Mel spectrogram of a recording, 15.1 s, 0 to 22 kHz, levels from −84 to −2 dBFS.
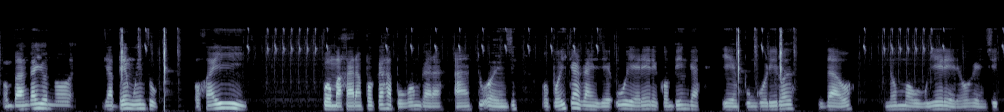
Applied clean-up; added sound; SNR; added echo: none; Mechanisms; 10 dB; none.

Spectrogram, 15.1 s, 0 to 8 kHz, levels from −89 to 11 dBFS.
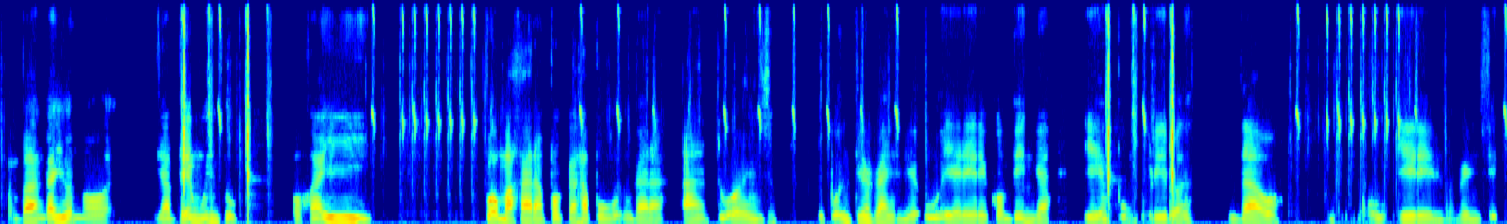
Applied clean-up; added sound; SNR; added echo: neural diffusion model UNIVERSE++.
